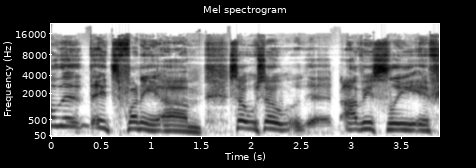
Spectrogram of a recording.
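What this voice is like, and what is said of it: Usual voice. Nothing is said of it.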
